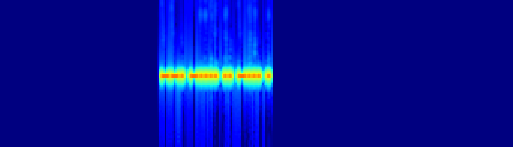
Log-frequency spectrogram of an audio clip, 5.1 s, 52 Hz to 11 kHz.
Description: Morse code, heard as a keyed tone, about 46 wpm, 700 Hz. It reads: G6IBE
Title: DXCC-100 Call Signs - 5 Characters - Repeated 2x - 50wpm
